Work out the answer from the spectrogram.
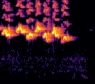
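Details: Captive blue-black grosbeak in brown (pardo) plumage delivers a brief, rapid warbled phrase of high, sweet chirped notes that drops slightly at the end, sung to stimulate other grosbeaks to sing; no other sounds.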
